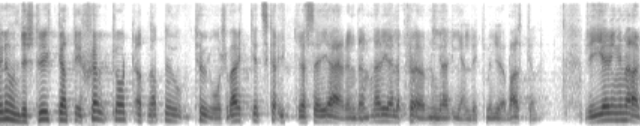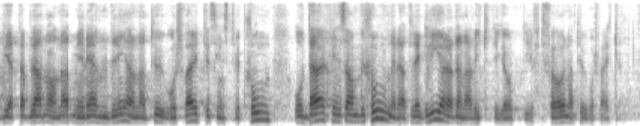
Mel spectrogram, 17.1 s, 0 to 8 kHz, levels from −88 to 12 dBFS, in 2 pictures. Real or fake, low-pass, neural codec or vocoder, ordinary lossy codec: fake; 7.2 kHz; codec, 16 kHz in and 24 kHz out, 1.1 kbps, FireRedTTS-2 codec; none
